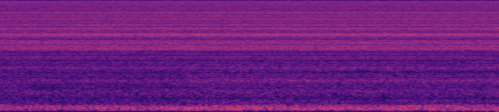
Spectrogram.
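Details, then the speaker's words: Lennox gas package unit with no cooling or heating: refrigerant added with gauges on, then a constant sharp hiss of gas escaping under pressure, a refrigerant leak that is easy to find. "let's just throw some in here and see how quick we hear it coming out i didn't hear any huge places pouring it out so we'll go ahead and get enough in there to work with oh i hear it now"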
